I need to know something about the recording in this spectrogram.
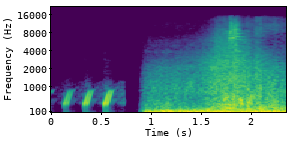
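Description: Animation sound effects: a quick run of short, rising plopping blips, about six a second and growing louder, then about a second in a loud rushing burst with a heavy low rumble.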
